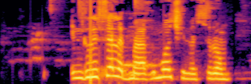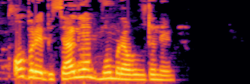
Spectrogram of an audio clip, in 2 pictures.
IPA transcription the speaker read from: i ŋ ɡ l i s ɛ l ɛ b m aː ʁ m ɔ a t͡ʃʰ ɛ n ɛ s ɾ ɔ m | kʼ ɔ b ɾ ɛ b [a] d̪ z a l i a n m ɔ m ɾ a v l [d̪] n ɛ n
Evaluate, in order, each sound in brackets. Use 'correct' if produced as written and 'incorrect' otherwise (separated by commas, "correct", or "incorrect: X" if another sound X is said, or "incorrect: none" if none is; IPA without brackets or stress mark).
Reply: incorrect: i, correct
